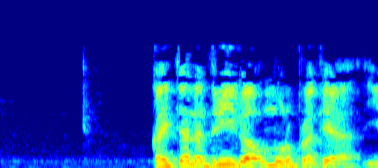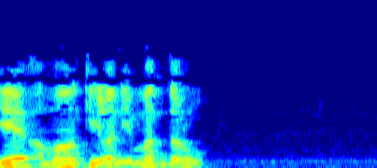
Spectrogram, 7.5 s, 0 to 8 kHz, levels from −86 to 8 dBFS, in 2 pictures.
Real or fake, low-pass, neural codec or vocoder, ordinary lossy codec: real; 7.2 kHz; none; MP3, 24 kbps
